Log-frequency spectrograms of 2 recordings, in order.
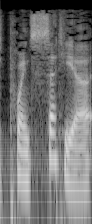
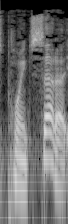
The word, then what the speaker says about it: poinsettia: And she found this and wrote to me, according to the Oxford English Dictionary, the I is silent in American pronunciation. It is no more incorrect to pronounce poinsettia as poinsettia in the United States than it is to pronounce Worcester as Worcester in England.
